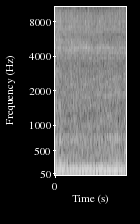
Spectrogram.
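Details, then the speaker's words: 2024 Harley-Davidson Road Glide after repairing the coil harness that caused limp mode on one cylinder: deep, even V-twin pulls cleanly under throttle with no misfire. Power restored, check engine light still on. Normal revving. "The bike does have its power back. She's running like a champ."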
